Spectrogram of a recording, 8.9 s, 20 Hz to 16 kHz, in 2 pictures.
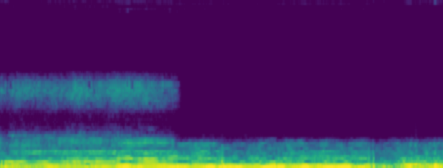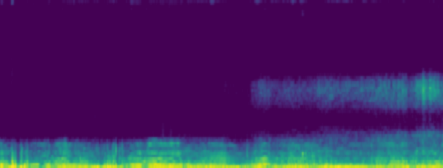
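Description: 2023 Husqvarna TC 125's two-stroke single-cylinder engine being ridden hard. Its pitch rises sharply about a second in as the throttle is opened, dips briefly around the middle, then holds steady.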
